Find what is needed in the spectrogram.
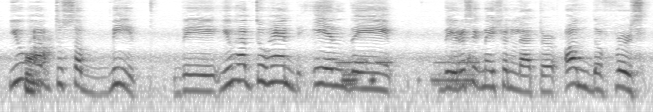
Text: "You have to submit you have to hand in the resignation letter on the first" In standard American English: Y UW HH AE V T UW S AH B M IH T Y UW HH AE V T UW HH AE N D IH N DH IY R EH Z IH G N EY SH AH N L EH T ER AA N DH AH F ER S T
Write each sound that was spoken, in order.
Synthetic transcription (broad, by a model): Y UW HH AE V T UW S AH B M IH T Y UW HH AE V T UW HH AE N D IH N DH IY R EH S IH G N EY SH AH N L EH T ER AA N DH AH F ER S T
